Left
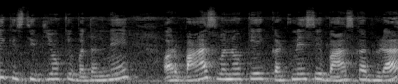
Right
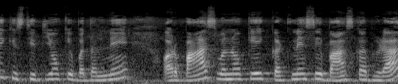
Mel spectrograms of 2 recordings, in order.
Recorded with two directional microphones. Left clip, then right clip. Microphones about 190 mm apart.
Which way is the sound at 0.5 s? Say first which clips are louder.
Right 2 dB; 55° right (ahead or behind).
